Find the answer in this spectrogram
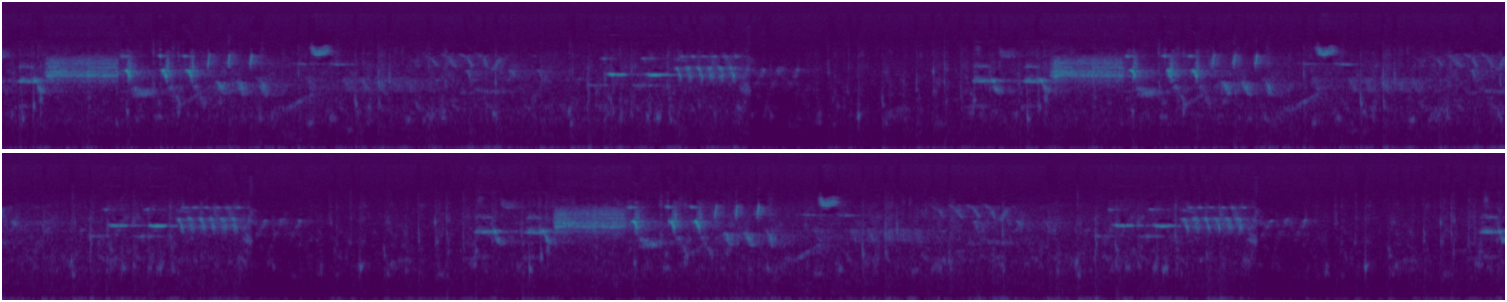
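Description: Faint birdsong, chirps and quick trills, in a short recorded loop that repeats the same phrase about every ten seconds with a brief pause between.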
